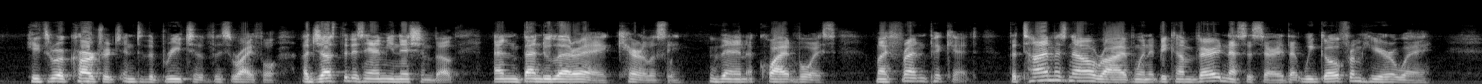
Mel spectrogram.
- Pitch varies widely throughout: No, average, 2.7 semitones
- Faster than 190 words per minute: No, average, 165 wpm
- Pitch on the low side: Yes, low, 125 Hz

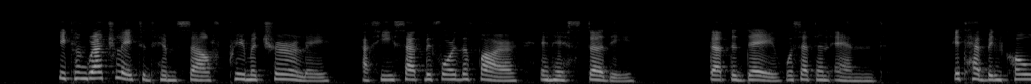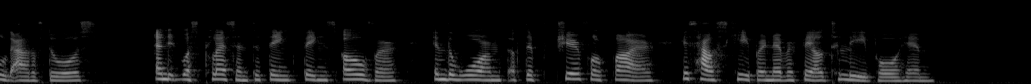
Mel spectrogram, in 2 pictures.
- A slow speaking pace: No, average, 145 wpm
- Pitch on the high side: Yes, high, 210 Hz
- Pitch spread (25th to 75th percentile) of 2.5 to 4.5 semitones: Yes, average, 3.4 semitones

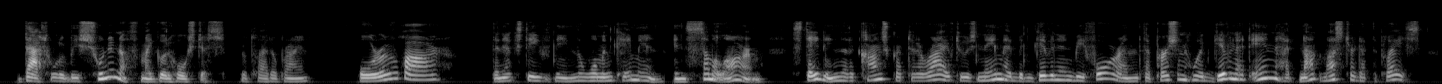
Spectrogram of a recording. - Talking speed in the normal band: No, fast, 210 wpm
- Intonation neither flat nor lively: No, wide, 6.7 semitones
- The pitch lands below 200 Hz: Yes, medium, 185 Hz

